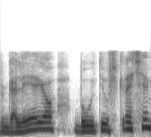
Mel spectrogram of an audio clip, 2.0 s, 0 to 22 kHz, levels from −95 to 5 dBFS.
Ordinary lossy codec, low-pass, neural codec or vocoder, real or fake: MP3, 32 kbps; 5.4 kHz; codec, 16 kHz, 2 kbps, X-Codec, HuBERT features, trained on LibriSpeech; fake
